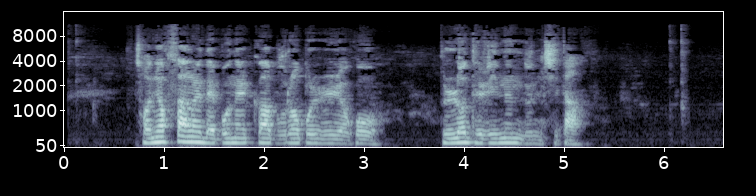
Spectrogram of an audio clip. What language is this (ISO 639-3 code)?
kor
